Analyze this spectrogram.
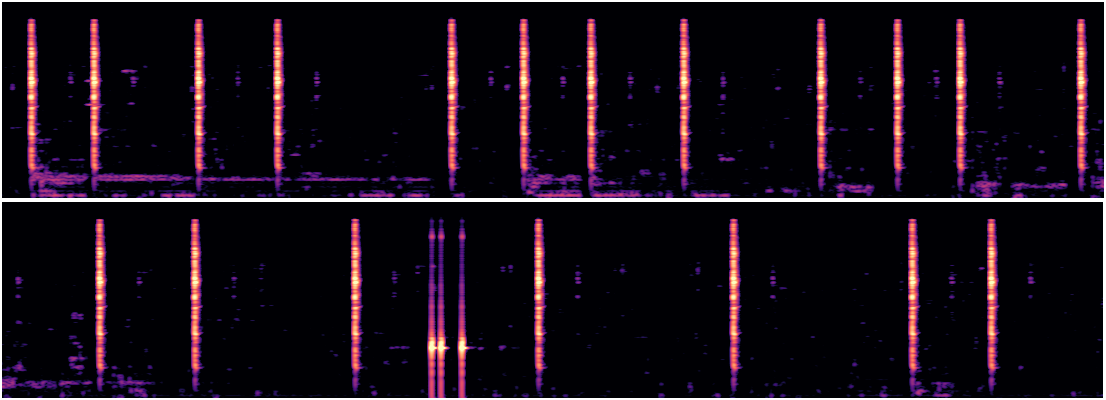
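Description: Short menu click sounds ring out with each tap.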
